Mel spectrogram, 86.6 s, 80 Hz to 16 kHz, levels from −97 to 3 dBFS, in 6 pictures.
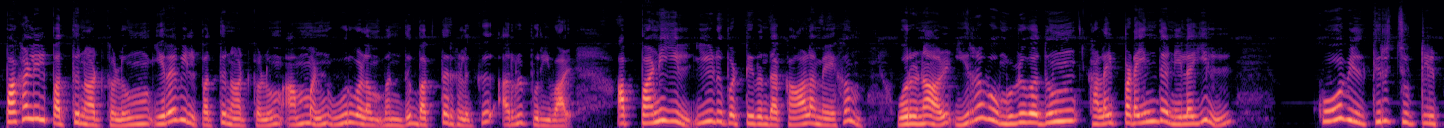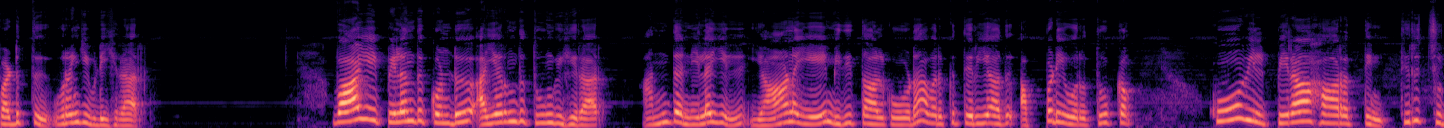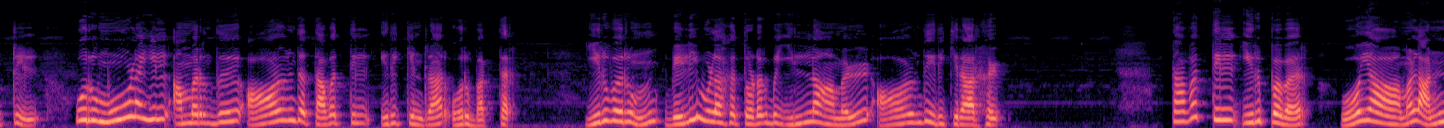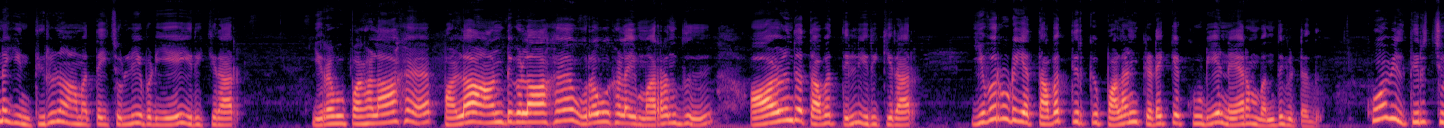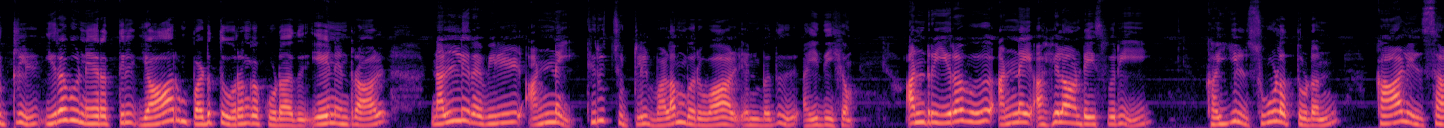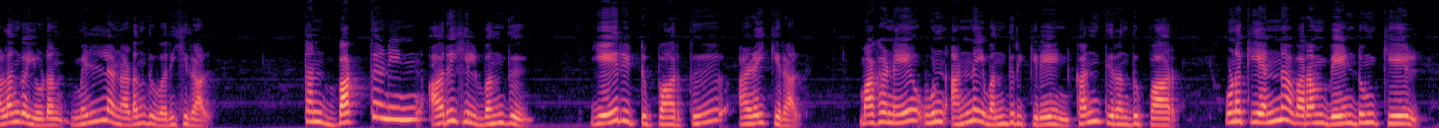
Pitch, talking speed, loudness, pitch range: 225 Hz, 85 wpm, -22 LUFS, 195-260 Hz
